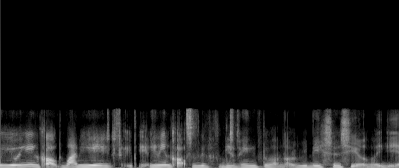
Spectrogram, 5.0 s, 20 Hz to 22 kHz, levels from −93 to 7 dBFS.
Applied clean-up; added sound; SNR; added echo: neural diffusion model UNIVERSE++.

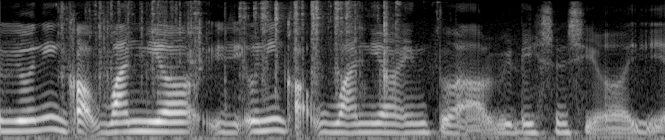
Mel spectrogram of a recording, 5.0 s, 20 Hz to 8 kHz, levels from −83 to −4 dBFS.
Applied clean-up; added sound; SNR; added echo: none; Cutlery, silverware; 18 dB; none.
